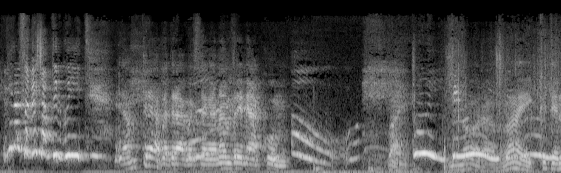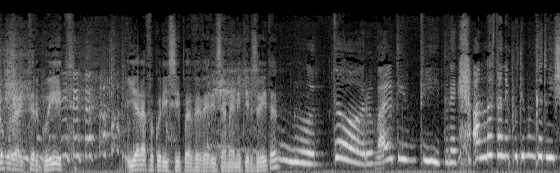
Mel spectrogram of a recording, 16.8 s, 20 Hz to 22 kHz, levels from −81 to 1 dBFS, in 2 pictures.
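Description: At 6.64 s, lasting until about 6.67 s, there is a burst of damaged data in a compressed stream. For roughly 34 ms the bytes reaching the decoder were corrupt or missing, so it could not parse the affected frames correctly, lost frame sync and had to hunt for the next valid header before normal decoding resumed. The result is a brief glitch, a chirp, squawk, click or short hole, that cuts across the sound.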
